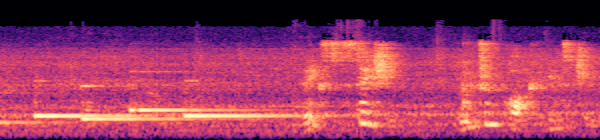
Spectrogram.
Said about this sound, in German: Die U-Bahn von Singapur ist die sauberste der Welt.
